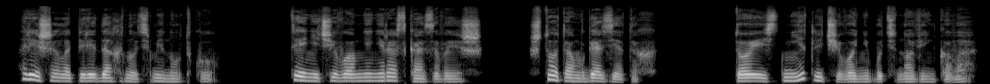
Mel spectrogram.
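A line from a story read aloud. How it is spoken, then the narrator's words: Muffled, embarrassed voice. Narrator (Russian): Она произнесла это приглушенным голосом, словно стыдилась своего необычного любопытства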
